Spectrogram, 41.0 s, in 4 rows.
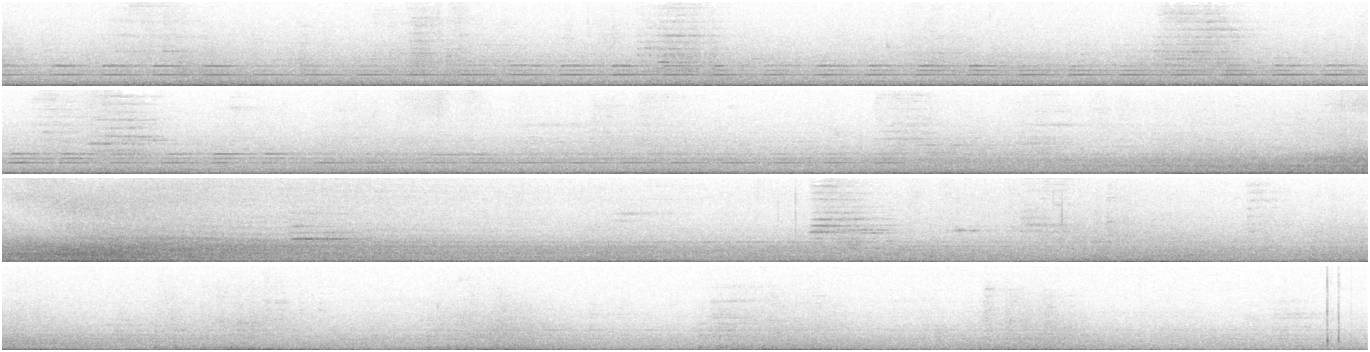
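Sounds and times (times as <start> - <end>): freight train cars rumbling: 0.0 - 40.9
high wheel squeals: 21.7 - 23.3, 25.1 - 28.9.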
